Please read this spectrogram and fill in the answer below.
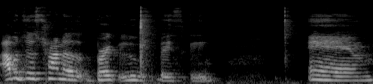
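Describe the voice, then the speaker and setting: Her pitch varies in an ordinary way as the woman speaks. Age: 20s. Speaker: YouTuber; vlogger. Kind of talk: storytime vlog. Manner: casual, filler-heavy. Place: home room. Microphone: phone near.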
